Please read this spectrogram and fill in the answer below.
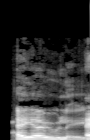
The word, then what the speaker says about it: aioli: I said that wrong. I always say that word wrong. It's not ali. I say alioli. That's wrong aioli. – Aioli, but I've once called it arioli, and that's the nipple.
